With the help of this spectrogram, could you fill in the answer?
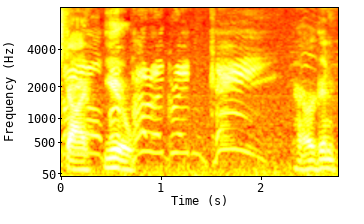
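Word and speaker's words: Quay: Peregrine Key! Peregrine Key. That's right. It's pronounced Key, because English is a stupid language.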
